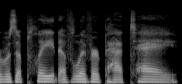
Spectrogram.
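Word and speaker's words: pâté: a plate of liver pate, which Mario pronounced liver patty.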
